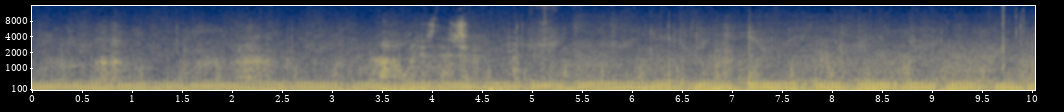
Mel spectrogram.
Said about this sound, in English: Riding lawnmower.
